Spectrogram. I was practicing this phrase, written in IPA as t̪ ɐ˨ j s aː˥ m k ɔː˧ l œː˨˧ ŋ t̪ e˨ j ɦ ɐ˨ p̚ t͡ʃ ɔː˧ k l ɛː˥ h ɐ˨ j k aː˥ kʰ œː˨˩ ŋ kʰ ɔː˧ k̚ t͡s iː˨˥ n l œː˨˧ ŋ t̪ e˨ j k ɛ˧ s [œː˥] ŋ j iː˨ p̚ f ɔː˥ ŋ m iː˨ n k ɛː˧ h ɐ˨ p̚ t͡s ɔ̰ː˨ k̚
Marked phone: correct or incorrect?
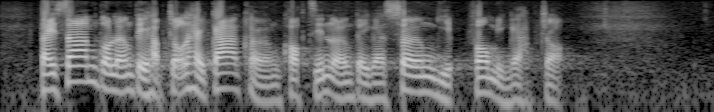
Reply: correct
